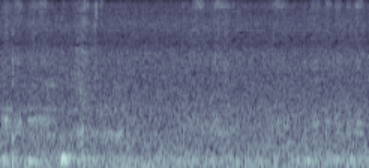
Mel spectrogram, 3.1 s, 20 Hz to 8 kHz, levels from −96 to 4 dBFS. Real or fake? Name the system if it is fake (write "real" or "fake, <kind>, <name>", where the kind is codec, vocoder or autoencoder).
fake, vocoder, BigVGAN v2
